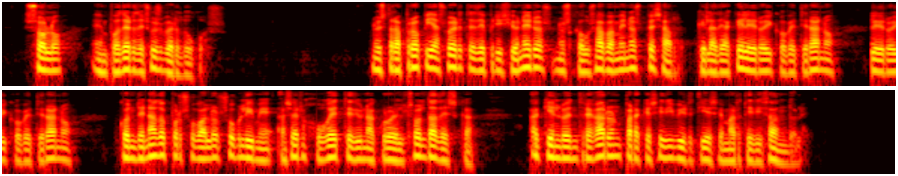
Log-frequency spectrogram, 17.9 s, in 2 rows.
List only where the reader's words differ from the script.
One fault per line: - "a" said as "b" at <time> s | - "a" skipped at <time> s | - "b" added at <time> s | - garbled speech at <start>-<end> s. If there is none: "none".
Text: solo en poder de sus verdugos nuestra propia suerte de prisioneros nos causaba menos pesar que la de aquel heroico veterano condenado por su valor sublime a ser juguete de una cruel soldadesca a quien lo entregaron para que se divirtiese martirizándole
- "heroico veterano" added at 8.7 s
